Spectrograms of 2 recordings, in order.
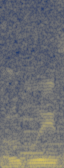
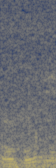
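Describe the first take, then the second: First: The name ends with an 'eez' sound. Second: The name ends with an 'uhlz' sound. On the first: The speaker calls it wrong. "I always pronounce it Oglies" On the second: The speaker calls it right. "actually it's Ogles"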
